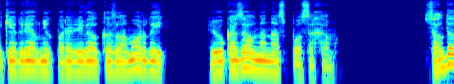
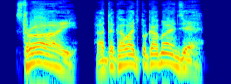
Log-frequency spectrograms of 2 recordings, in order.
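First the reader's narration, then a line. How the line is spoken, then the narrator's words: Barked command. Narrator (Russian): рявкнул опомнившийся Зодд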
